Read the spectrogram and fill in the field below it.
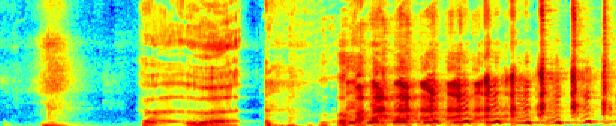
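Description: A loud belch rumbles out in a couple of guttural bursts, followed by several seconds of hearty laughter from a few people.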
